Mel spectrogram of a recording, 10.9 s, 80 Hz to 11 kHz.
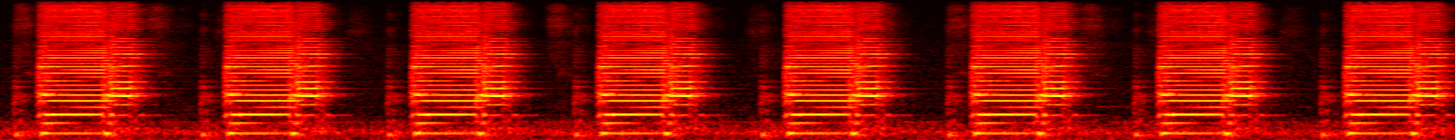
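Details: Siemens MAGNETOM Lumina 3 T MRI scanner running an abdominal exam: loud rhythmic buzzing tones, about eight bursts repeating roughly every 1.4 seconds, sounding like a HASTE sequence; MRI scanner noise.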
